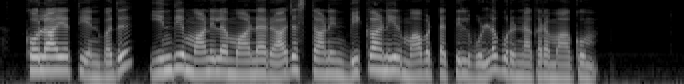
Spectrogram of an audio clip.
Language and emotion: Tamil, neutral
